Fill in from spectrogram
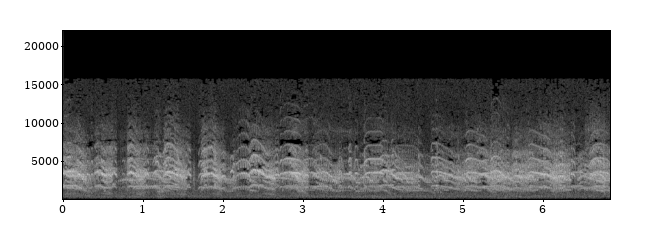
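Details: Common tern breeding colony with young at Liepāja, Latvia, in June 2024, set on concrete by a mole 1.5 km offshore. Many rasping, sharp calls overlap in a continuous, noisy chorus with no pauses.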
